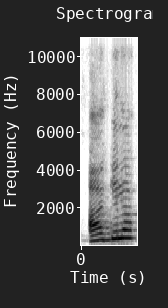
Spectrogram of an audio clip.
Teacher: Pues águila comienza con una A tónica. Esto significa que esta vocal tiene el estrés articulatorio más fuerte en la palabra.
